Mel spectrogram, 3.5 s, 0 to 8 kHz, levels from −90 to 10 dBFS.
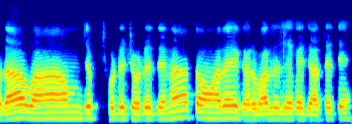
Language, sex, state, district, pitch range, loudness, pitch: Hindi, male, Uttar Pradesh, Jyotiba Phule Nagar, 135-145 Hz, -16 LUFS, 140 Hz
